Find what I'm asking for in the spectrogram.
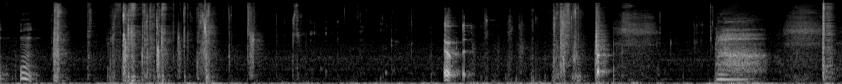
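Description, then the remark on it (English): Wet slurping and gagging noises of oral sex, arriving in irregular bursts with sharp clicks and throaty gasps, at moderate loudness with no talking. “I can feel you throb with every slurp and gag.”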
